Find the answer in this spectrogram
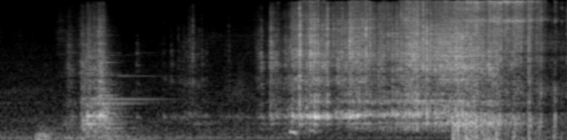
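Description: A couple of knocks as a vending machine's coin box is handled, then about halfway in a loud jingle of many coins being poured out, lasting about two seconds.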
